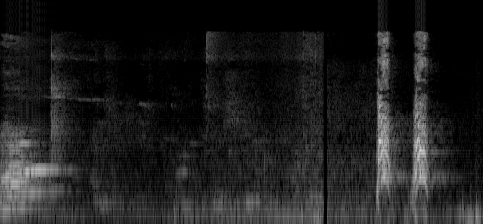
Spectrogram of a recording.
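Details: Playful miniature Dachshund: a falling harmonic whine opens, then quiet, then two sharp, loud barks close together near the end.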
